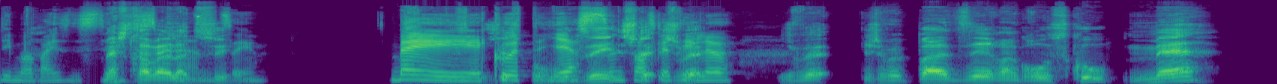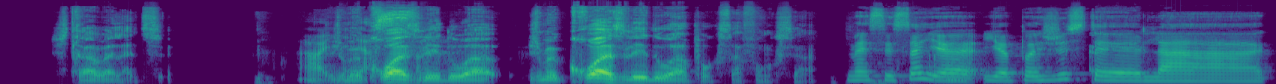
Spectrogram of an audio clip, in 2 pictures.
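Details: Adult man who stutters, spokesperson for a Quebec association for children who stutter, speaking French; stuttering.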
